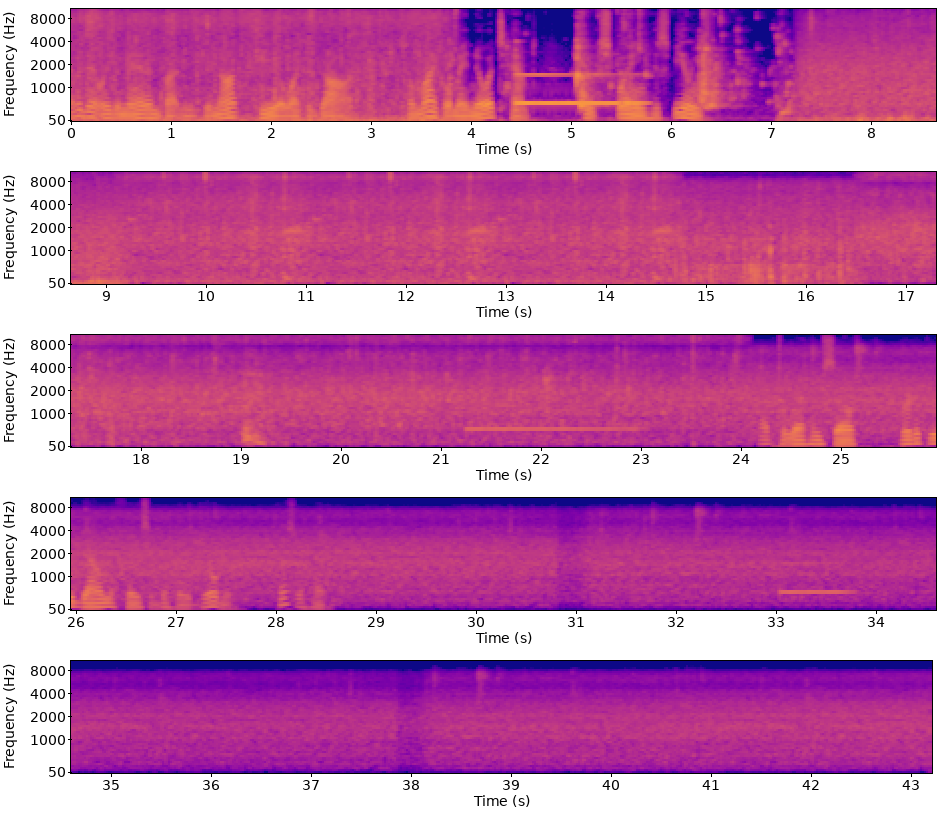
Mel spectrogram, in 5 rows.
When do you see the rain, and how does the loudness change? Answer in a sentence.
The rain can be heard from 0.0 to 43.1 s, getting quieter.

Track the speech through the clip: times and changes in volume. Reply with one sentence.
The speech can be heard from 0.0 to 6.5 s, at a steady volume; and from 24.2 to 28.6 s, getting quieter.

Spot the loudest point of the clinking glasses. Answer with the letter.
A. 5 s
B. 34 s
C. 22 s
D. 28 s
A.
